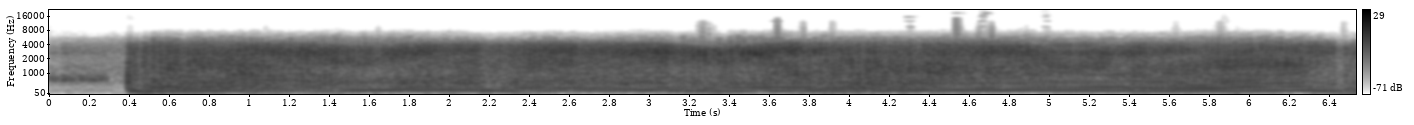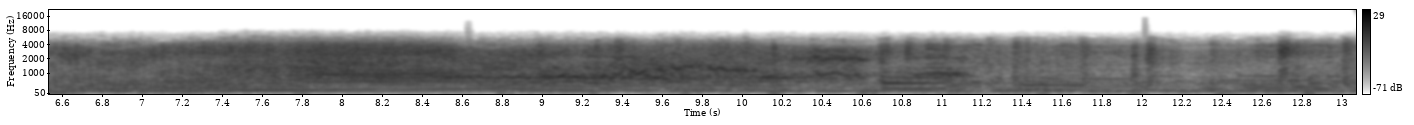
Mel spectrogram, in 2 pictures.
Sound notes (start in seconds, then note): 0.3 engine revving; 8.9 tires screeching; 10.6 laid back funk music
